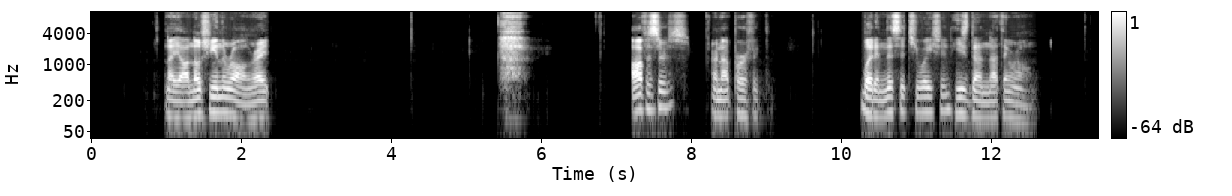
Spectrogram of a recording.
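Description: A young man speaks casually and close to a microphone, in short bursts with pauses.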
